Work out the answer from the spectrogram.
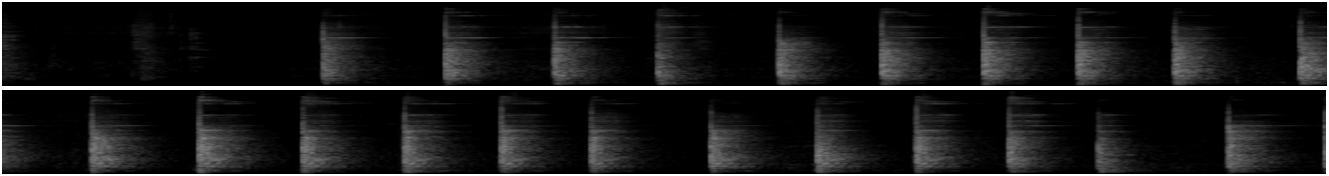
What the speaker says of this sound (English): the shaping of the hammer is just easily kind of pulling that longer and skinnier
